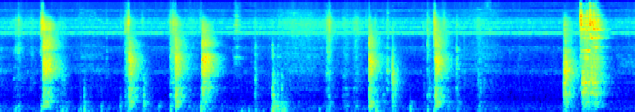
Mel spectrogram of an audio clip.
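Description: A knife chops peeled butternut squash into rough cubes on a board, sounding as a series of sharp, irregular thuds and knocks, close and clear, without talk.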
